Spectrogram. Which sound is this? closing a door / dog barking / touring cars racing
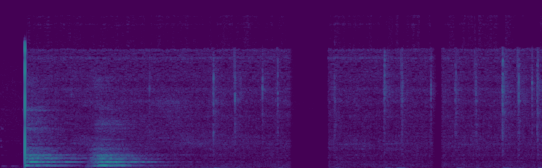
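dog barking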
